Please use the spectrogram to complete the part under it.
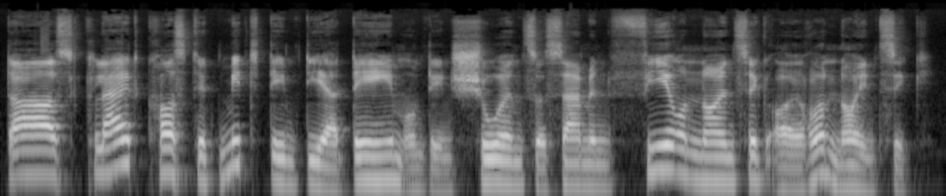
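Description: A man voicing a polite, friendly female shop assistant in a storybook reading, with a helpful manner and unhurried delivery. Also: mid-range voice, big pitch swings.

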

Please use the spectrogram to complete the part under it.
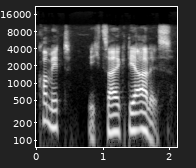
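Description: A paranoid, secretive woman of a storybook, as a male reader puts her on, insisting in a slow, deliberate, conspiratorial way that spies are everywhere. The voice is close and dry, with no room sound at all. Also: on the high side, very animated, clean tone, no echo. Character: paranoid secretive woman distrusting spy agencies.

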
